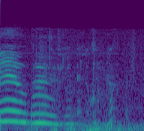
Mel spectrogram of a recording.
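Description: Two drawn-out pitched vocal calls in the first second, the first arching up and down and the second sliding down at its end, then only faint background sound.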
